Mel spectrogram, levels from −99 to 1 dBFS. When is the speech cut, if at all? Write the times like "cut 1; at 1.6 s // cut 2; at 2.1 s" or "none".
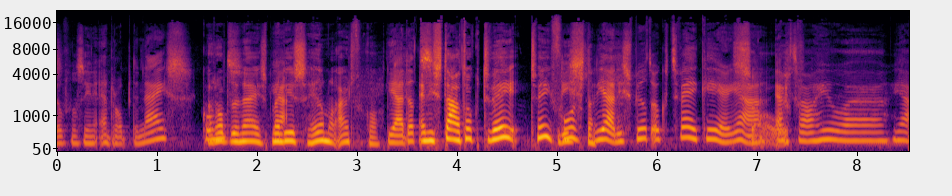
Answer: none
